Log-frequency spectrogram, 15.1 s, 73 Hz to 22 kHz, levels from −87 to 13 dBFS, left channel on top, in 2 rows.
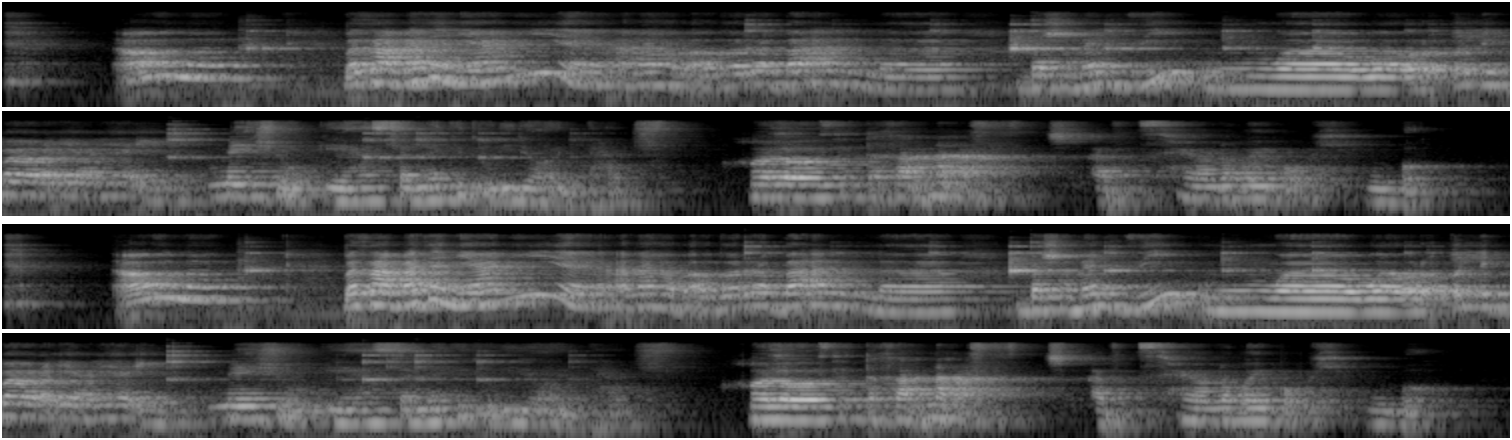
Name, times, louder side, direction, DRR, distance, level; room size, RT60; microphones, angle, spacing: voice 1, 0.5-1.2 1.4-8.4 11.2-12.5 12.8-14.2, right 2 dB, 40° right, 2 dB, 0.4 m, -26 dB
sound 1, 0.8-10.5, right 2 dB, 60° right, 0.8 m, -40 dB
voice 2, 8.6-10.8 13.4-13.7 14.4-14.6, left 1 dB, 35° left, 0 dB, 0.5 m, -33 dB
3.1 x 2.2 x 3.1 m, 0.94 s
head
